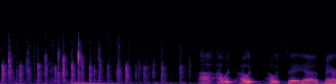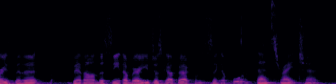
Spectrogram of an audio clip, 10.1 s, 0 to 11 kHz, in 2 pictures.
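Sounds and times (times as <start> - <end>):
audience clapping: 0.0 - 3.1
low steady hum: 0.0 - 10.0.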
